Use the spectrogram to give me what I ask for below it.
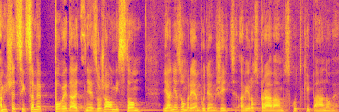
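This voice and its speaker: Dark, mellow tone at a fairly slow pace. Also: man, fairly high pitch for a man. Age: 60s. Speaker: priest. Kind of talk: religious TV talk.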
